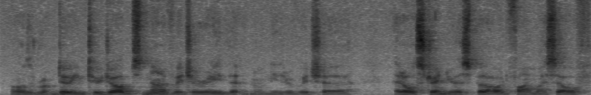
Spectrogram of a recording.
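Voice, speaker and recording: This man speaks with an Australian accent at a moderate pace. His pitch is fairly low, and his intonation fairly even. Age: 20s. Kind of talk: casual video diary.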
